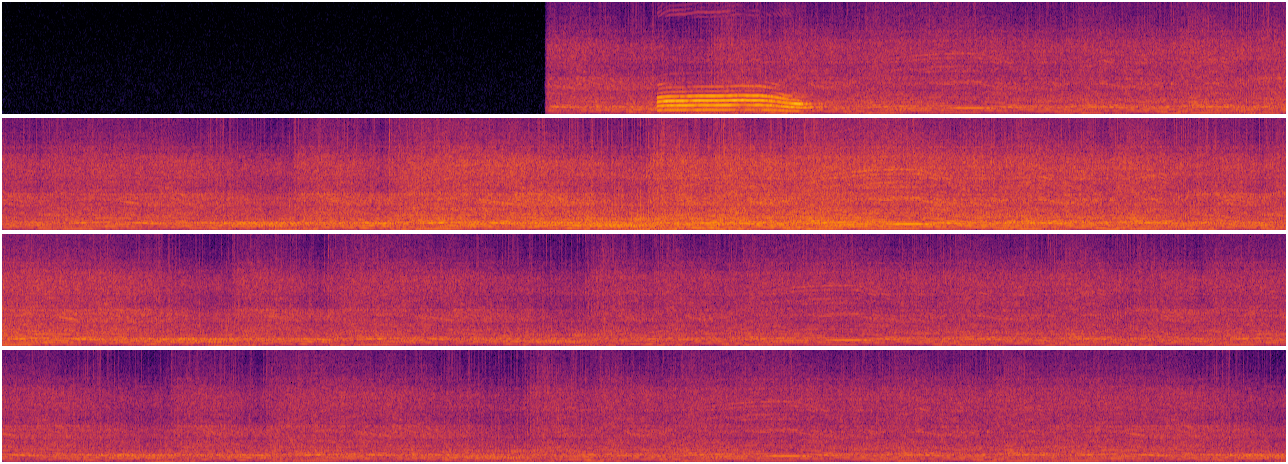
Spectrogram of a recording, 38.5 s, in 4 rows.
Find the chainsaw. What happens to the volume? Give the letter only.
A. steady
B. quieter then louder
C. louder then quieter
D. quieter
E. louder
C.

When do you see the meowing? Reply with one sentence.
You can hear the meowing from 4.9 to 6.1 s.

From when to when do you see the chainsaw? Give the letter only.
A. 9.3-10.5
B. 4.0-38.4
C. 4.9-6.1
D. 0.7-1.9
B.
